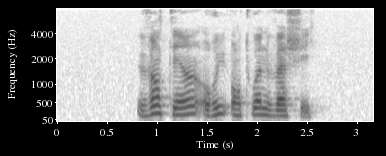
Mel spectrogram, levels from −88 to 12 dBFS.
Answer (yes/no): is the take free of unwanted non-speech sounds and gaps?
yes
